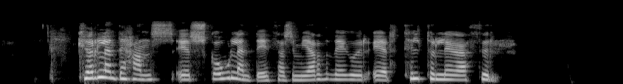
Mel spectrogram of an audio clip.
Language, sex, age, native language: Icelandic, female, 20-29, Icelandic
